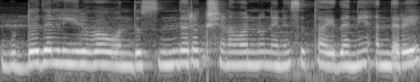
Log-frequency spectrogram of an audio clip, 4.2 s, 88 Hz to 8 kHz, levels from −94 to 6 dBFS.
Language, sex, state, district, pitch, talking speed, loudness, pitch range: Kannada, female, Karnataka, Belgaum, 235 Hz, 130 wpm, -14 LUFS, 225-245 Hz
